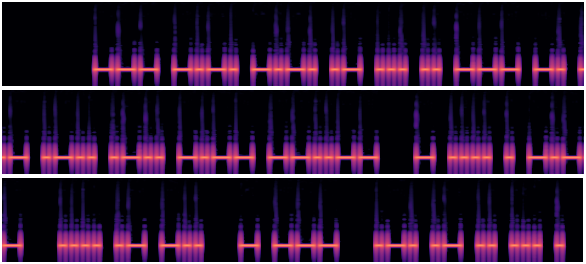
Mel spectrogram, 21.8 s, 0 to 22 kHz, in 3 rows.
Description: Morse code, heard as a keyed tone, about 17 wpm, 700 Hz. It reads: OCCASIONALLY, THEY HAD TO RAISE
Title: Sentences from Top 1400 Words 17wpm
